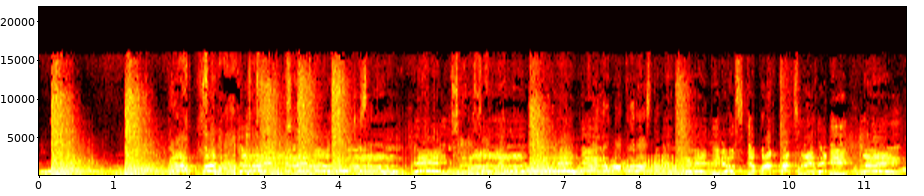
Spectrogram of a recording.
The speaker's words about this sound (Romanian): Am auzit eu împușcăturile.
